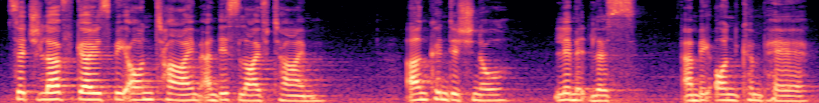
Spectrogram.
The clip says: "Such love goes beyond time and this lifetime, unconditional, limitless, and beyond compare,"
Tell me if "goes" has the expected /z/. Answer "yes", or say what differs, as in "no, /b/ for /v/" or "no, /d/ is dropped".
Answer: yes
